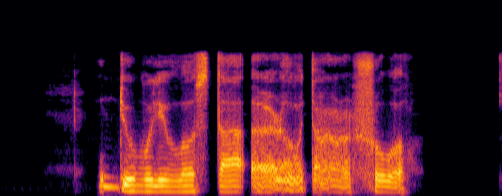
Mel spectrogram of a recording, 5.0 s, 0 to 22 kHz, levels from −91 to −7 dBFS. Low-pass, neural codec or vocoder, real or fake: 7.2 kHz; codec, 16 kHz, 2 kbps, FunCodec, trained on LibriTTS, 25 frames a second; fake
